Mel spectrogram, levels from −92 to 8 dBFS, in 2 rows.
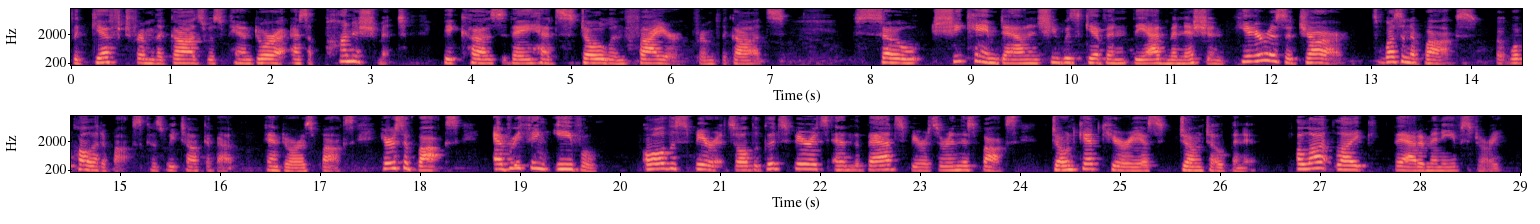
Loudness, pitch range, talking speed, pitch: -19 LUFS, 190-240 Hz, 170 wpm, 205 Hz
